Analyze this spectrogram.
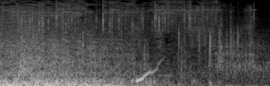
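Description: Wooden objects smash apart with a crash.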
